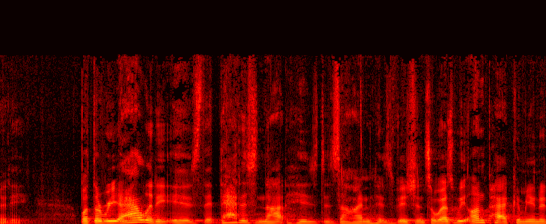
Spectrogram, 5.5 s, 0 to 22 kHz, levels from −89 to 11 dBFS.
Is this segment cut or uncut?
uncut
